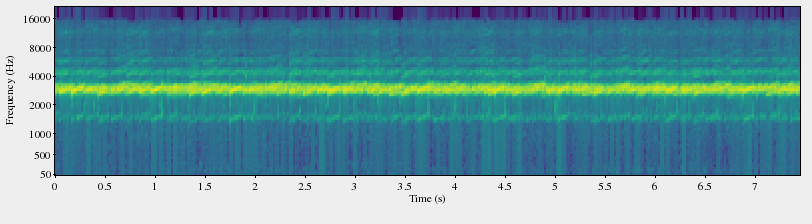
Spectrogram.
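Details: A clean, steady chorus of spring peepers from an early-year night frog pond: very high, bright peeps overlap into a constant trill-like shimmer with little else heard.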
